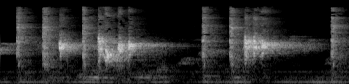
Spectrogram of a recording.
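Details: White-rumped shama singing in the kretekan and tembakan styles: loud rasping crackles and explosive bursts with short tonal whistles between them, in uneven groups of two to four.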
